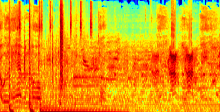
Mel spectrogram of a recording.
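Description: Hip-hop backing track with a heavy, deep bass that slides down in pitch twice in the first second. The bass fades out about halfway through, leaving a quieter, thinner stretch.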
